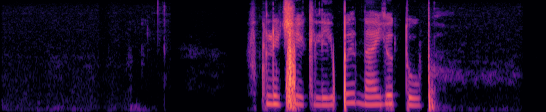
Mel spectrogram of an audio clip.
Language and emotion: Russian, neutral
